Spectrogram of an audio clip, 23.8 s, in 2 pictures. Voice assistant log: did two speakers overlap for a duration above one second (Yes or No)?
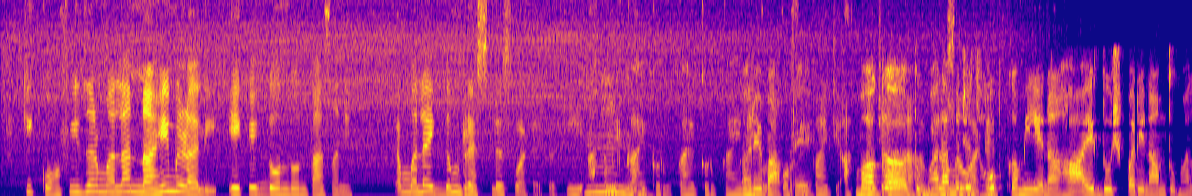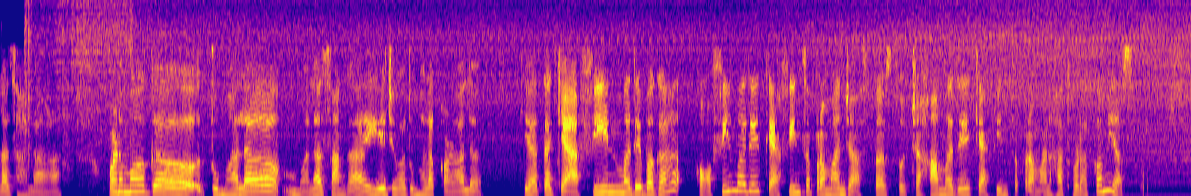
Yes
